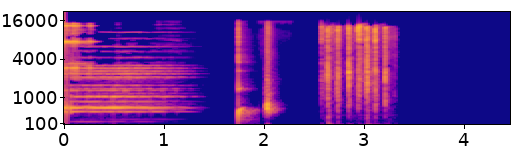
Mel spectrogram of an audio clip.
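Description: Animated logo intro sound effects: a bright chime rings and dies away over the first second, then two quick pops, then a rapid run of clicks like typing.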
